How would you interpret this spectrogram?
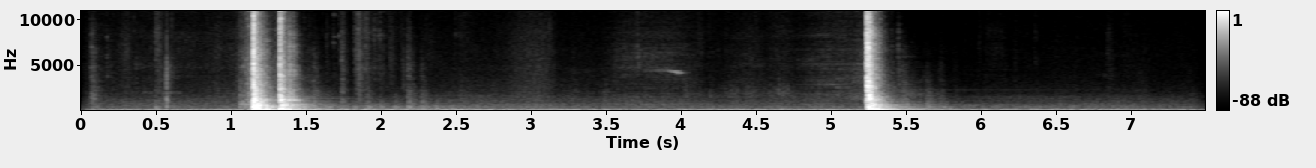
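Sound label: Cromwell Loaders Hatch, tank; 1943; Pole Position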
